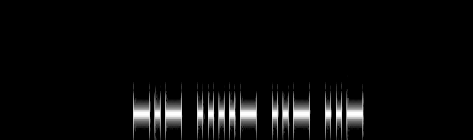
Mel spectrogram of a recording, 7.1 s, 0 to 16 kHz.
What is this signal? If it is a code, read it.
Morse code, heard as a keyed tone, about 16 wpm, 700 Hz. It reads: K4UU
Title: USA Call Signs - 4 Characters - Repeated 2x - 15wpm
